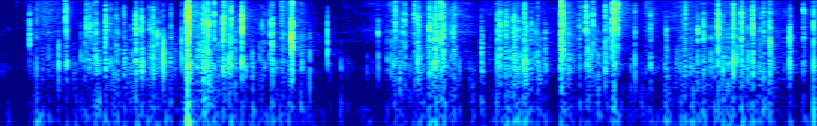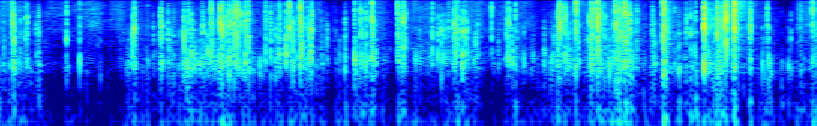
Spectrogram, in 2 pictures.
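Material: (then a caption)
Paper. Hands fold, bend and crinkle an empty white paper sandwich bag with yellow print. The result is dense, continuous crackling and crinkling, bright and papery with little low end, broken by sharp, very short snaps and brief quieter pauses.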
